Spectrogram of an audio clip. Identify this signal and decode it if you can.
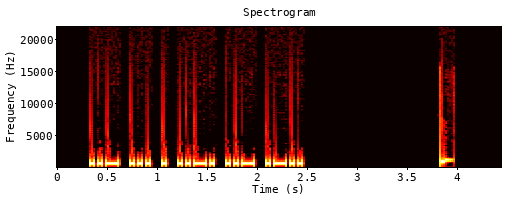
Morse code, heard as a keyed tone, about 31 wpm, 700 Hz. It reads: USEFUL
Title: Six Letter Words - 30wpm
